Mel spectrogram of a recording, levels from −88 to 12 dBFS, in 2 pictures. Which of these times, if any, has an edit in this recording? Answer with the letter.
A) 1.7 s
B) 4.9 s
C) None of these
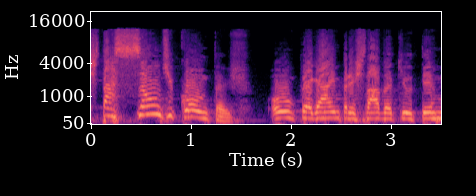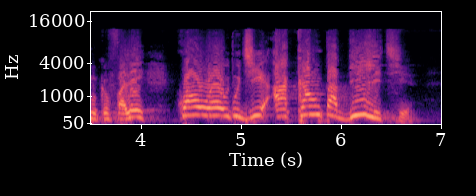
B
